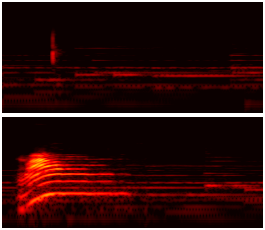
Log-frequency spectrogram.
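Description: A single loud meow from a black cat on a bed rises and then slides down in pitch over about a second, heard against a steady low background drone, with a brief faint click just before it.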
